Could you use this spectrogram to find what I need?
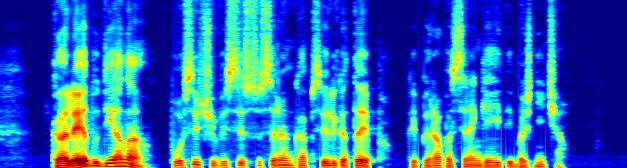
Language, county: Lithuanian, Vilnius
